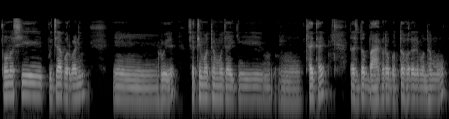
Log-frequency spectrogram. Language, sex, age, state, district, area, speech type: Odia, male, 18-30, Odisha, Bhadrak, rural, spontaneous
